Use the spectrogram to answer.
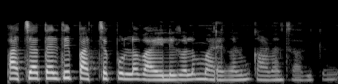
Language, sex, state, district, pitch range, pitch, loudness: Malayalam, female, Kerala, Kollam, 210-265 Hz, 230 Hz, -18 LUFS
